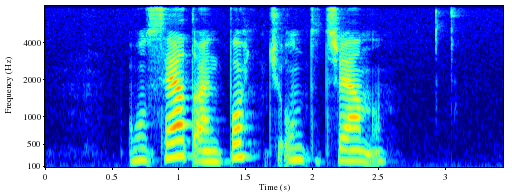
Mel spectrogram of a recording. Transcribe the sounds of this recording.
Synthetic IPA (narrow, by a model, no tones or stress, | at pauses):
hʊnseːd̪æɪnbɔɲçəʔʊnt̪ət̪ʰɾeːnə̰n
